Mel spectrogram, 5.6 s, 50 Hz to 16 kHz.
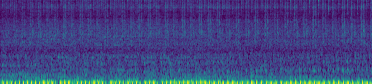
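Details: Restored 1975 Norton Commando Mk3 twin, Tri-spark ignition being timing-checked: steady, even low thump at idle with usual twin-cylinder clatter, no miss or knock; runs healthy.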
